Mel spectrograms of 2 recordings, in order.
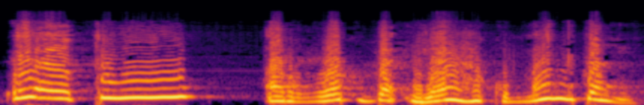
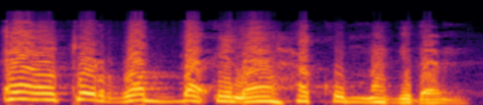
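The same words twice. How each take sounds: First: Slow, measured verse reading; solemn slow recital, a little higher; scripture recitation. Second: Slow, measured verse reading; solemn slow scripture recital; scripture recitation. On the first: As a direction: intone it slowly with weight on اعطوا. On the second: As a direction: intone the verse slowly like a reading. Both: Acted.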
